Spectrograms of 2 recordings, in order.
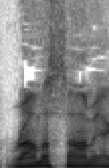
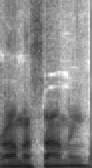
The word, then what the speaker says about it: Ramaswamy: whether it's DeSantis or Ramaswamy. Am I saying that right? – Yep. Vivek Ramaswamy? – Yeah.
